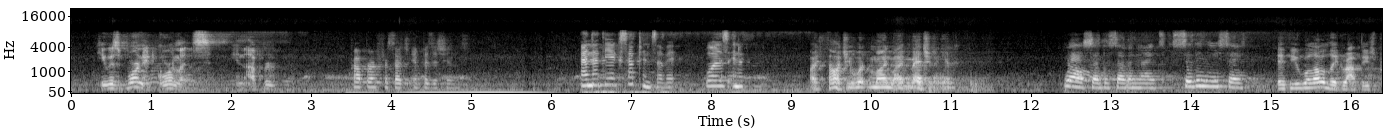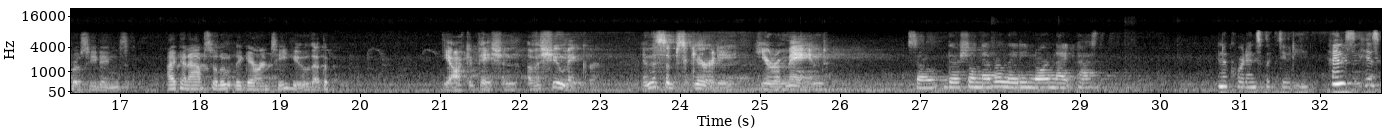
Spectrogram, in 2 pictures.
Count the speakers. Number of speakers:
6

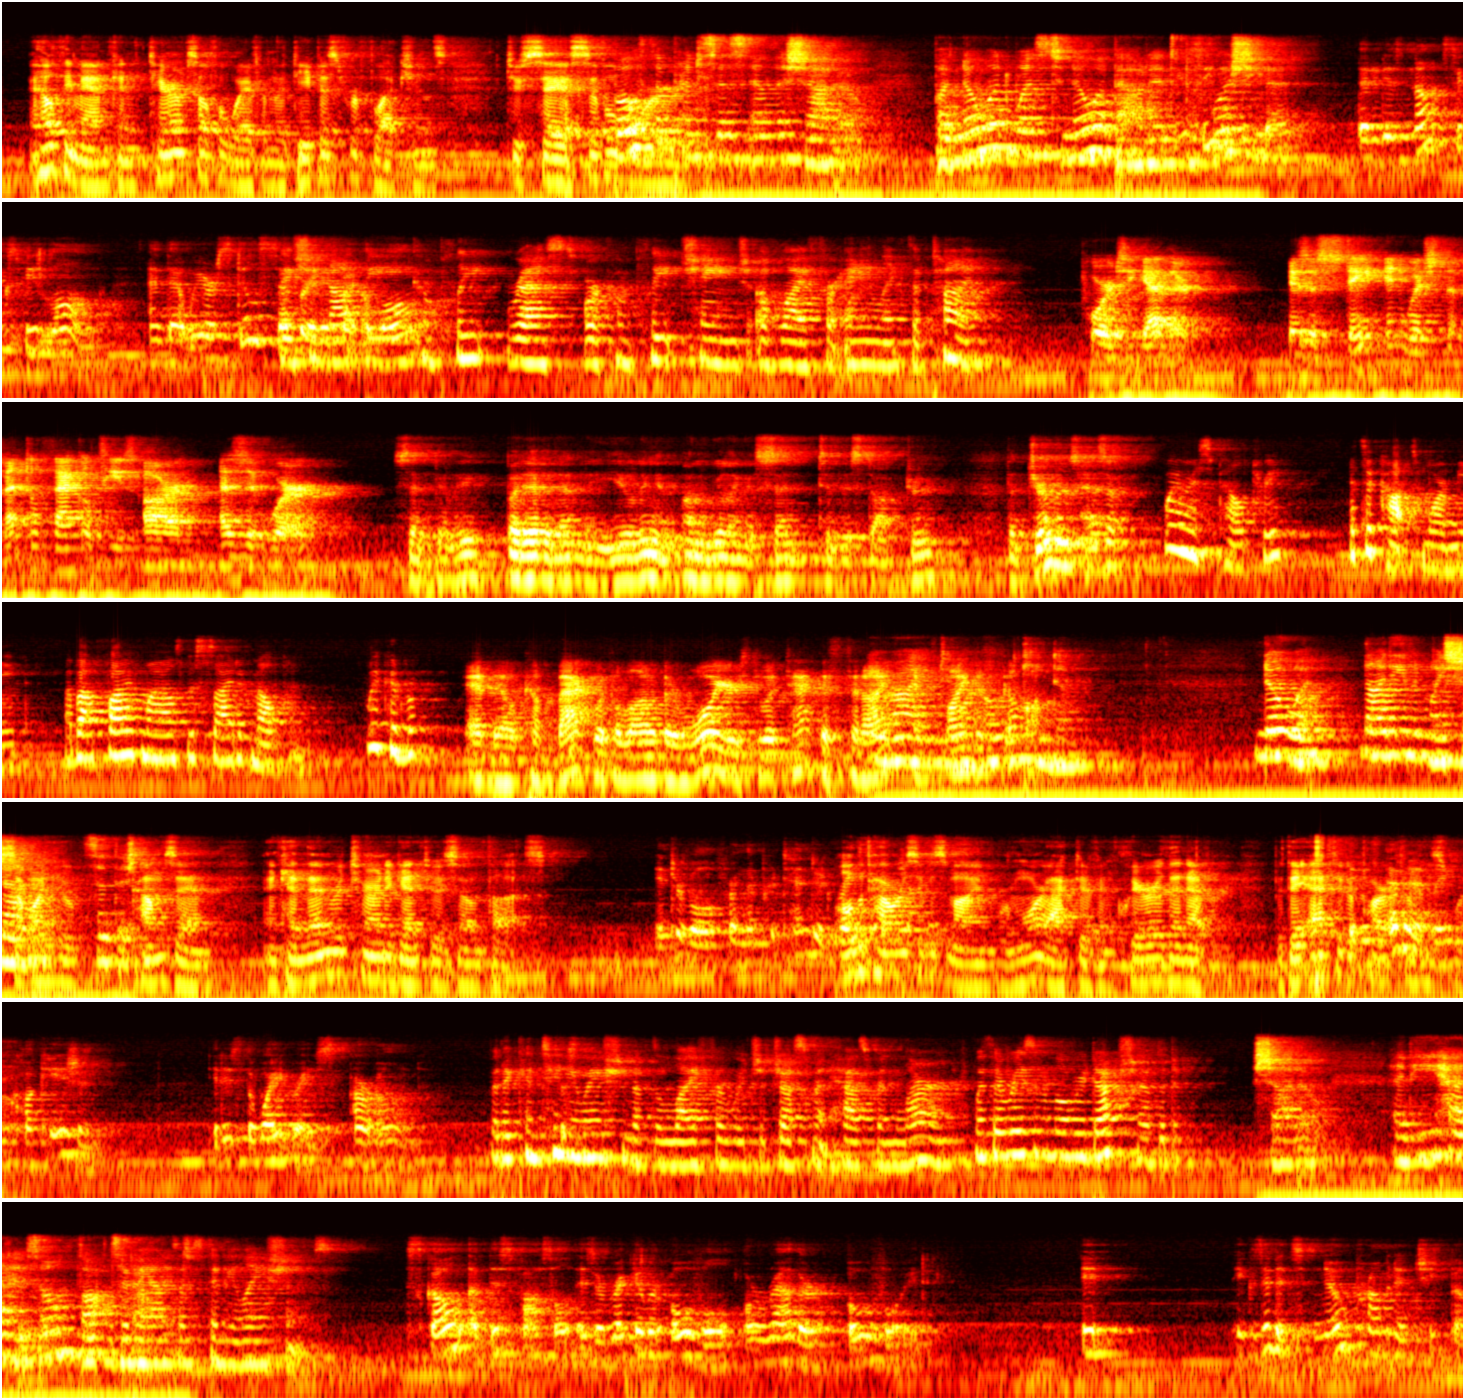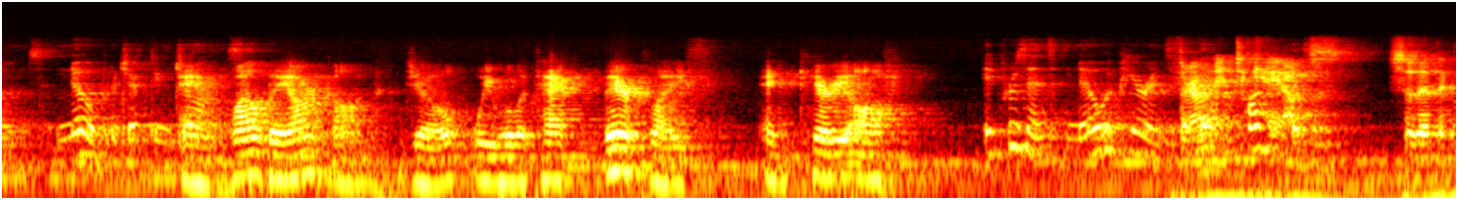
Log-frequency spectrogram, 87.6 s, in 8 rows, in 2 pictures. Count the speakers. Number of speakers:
8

